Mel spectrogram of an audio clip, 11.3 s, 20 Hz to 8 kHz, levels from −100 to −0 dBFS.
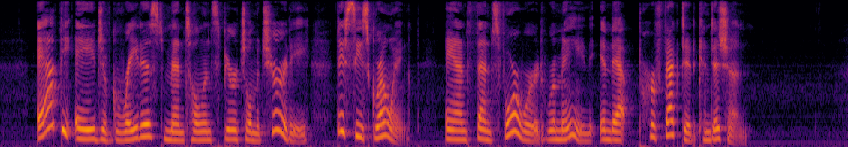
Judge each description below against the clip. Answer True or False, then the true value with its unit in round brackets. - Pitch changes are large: True (5.9 semitones)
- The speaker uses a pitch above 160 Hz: True (190 Hz)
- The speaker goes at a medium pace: False (100 wpm)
